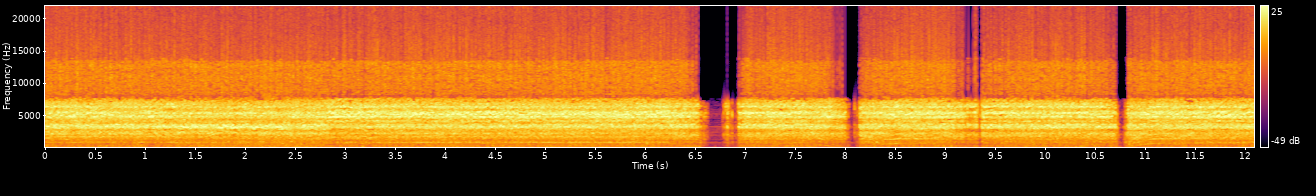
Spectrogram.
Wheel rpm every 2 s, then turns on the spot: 230, 210, 210, 120, 90, 140.
none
